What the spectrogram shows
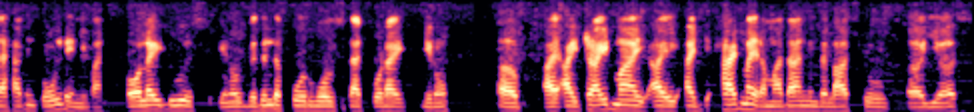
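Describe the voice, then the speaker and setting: A man from India, calling in with questions, halting and restarting as he searches for words. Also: mid-range voice. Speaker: caller. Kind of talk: call-in question to a religious show. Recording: dull lo-fi call line.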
